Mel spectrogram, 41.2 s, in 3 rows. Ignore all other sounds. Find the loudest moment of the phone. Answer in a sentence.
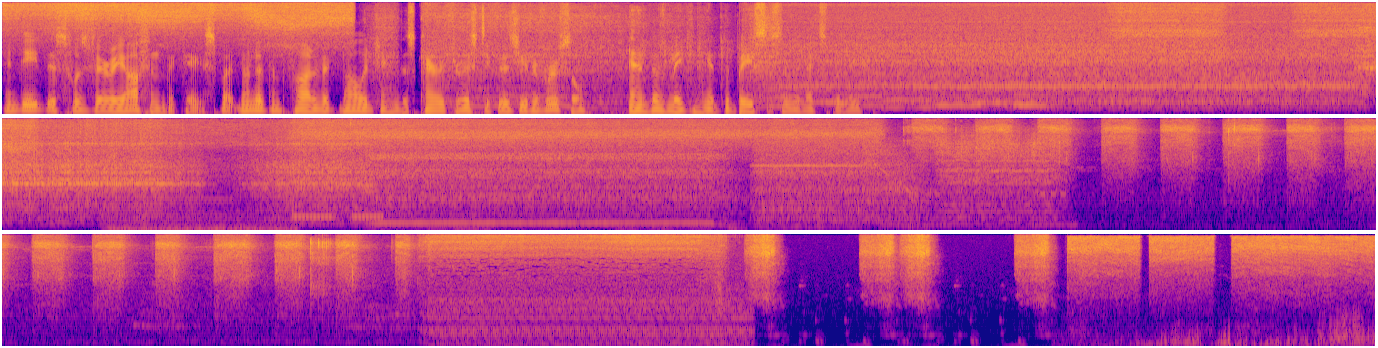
The volume of the phone peaks at 17 seconds.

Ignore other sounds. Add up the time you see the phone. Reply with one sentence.
You can hear the phone for 3 seconds altogether.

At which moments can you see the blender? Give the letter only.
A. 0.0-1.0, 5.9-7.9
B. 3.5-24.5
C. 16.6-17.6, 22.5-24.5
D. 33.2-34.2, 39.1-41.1
B.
